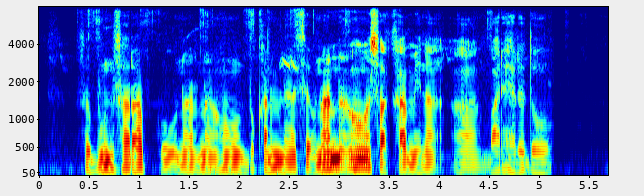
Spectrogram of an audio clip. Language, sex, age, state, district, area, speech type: Santali, male, 18-30, West Bengal, Malda, rural, spontaneous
